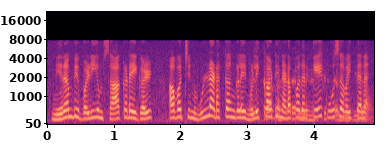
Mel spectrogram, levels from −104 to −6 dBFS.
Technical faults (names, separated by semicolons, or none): none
